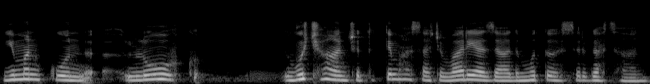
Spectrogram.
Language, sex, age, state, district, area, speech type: Kashmiri, female, 18-30, Jammu and Kashmir, Baramulla, rural, spontaneous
